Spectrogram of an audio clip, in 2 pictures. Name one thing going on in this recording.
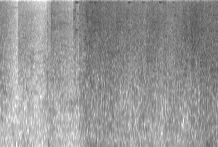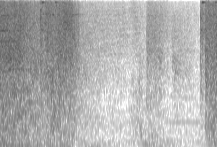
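Blows clash and thud in a fight.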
